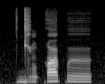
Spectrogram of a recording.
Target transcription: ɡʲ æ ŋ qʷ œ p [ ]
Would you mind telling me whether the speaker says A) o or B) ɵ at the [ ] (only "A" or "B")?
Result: B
